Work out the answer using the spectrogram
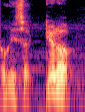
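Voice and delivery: hushed whisper. Waking a sleeping companion in character: whispering.

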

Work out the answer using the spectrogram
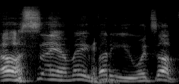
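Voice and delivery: put-on loose, approximate Brooklyn accent. Voicing a character greeting sam, in a kind of brooklyn accent. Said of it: "a kind of a Brooklyn accent?".

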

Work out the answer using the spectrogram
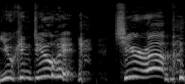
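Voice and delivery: play-acted moved, earnest, eager cheering, very high-pitched. Acting out a character trying to cheer someone up: mock eager encouragement. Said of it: "she gets so moved by the fact".

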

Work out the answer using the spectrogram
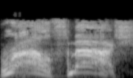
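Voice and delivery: very high, rough, rasping yell. Acting out a character's battle cry to the party: yelling in character. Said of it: "I yell".

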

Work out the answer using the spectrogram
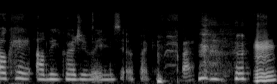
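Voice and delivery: really hushed, under the breath, barely audible. A character speaks while walking away from the others, very quiet. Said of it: "She says it like really quietly".

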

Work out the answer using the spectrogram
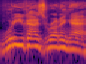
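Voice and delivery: very high-pitched, loud shouting. Playing Mark, who looks at the group running at him and yells at them. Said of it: "Mark looks at all of them and just yells".

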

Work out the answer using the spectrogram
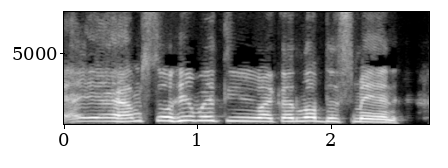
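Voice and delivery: pleading, begging tone. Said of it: "begging Roman to be like".

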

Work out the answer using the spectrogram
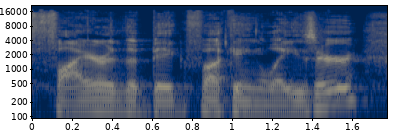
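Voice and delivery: ordinary delivery

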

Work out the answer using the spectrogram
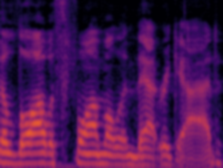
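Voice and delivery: put-on Boston accent through the whole line. Showing the phrase for getting into an accent, in a Boston accent. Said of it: "the way you can get into a Boston accent is to say".

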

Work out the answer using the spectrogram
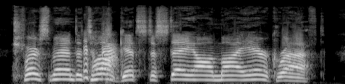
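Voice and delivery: put-on American accent. Quoting a line from a meme, in a put-on american accent. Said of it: "This is an American accent".

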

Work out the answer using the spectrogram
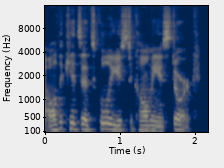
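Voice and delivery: ordinary delivery

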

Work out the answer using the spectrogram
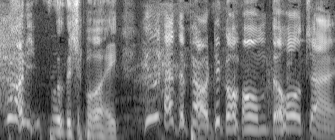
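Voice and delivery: slightly Irish, sing-song lilt, high and swooping pitch. Voicing Gwendolyn, addressing a boy: Gwendolyn voice, kind of Irish. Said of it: "Gwendolyn sounded kind of Irish there".

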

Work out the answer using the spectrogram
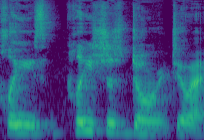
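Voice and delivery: mock pleading tone. Retelling a scene where a character begs another not to do it: imitating someone pleading. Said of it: "pleading with him not to do it".

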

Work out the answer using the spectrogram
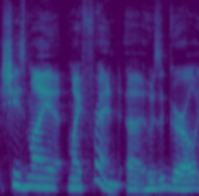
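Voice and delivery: plain

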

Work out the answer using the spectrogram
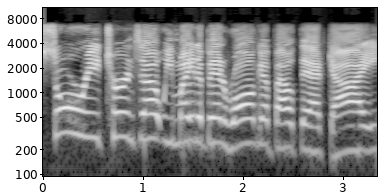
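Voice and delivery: very high-pitched attempted Philly accent. Repeating a quote after admitting they can't do the accent, attempted philly accent. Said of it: "I can't do a Philly accent".

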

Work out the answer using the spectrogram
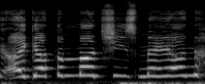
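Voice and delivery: high-pitched cartoon dude voice. Speaker describing a Scooby-Doo jar, reading what it says in Shaggy voice. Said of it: "in the Shaggy voice".

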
